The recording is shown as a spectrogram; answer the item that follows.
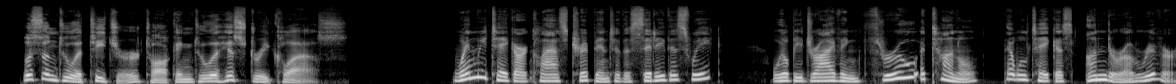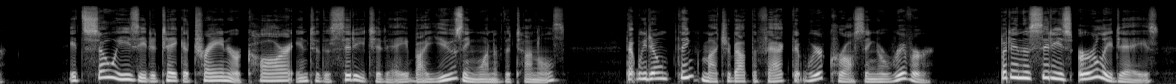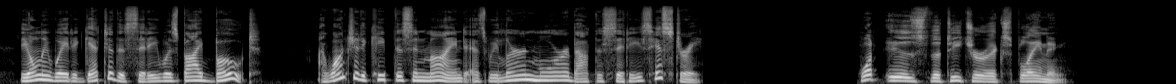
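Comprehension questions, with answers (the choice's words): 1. What is the teacher explaining?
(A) Why the city is located where it is.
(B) How travel to the city has changed over time.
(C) How the first tunnels in the city were built.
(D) Why the river is important to the city's history.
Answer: How travel to the city has changed over time.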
